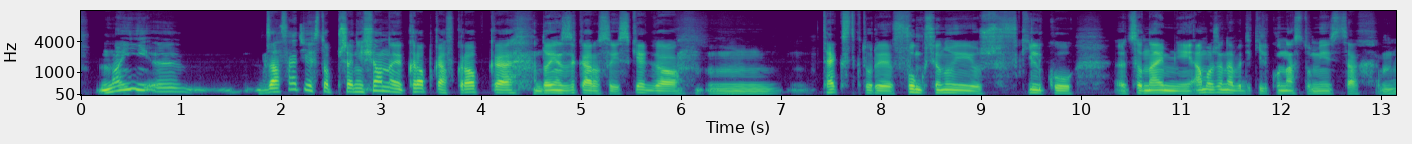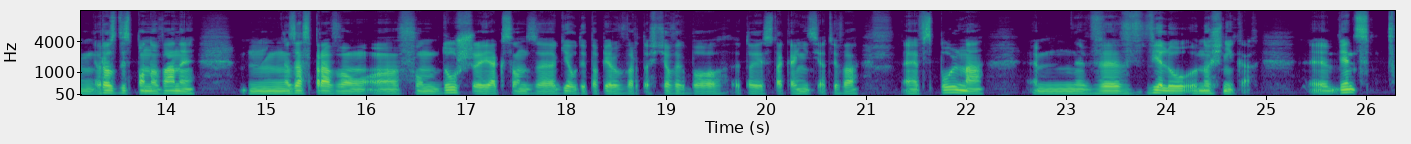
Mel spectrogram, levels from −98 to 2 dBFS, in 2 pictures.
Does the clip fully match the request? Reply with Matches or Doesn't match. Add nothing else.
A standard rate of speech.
Doesn't match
